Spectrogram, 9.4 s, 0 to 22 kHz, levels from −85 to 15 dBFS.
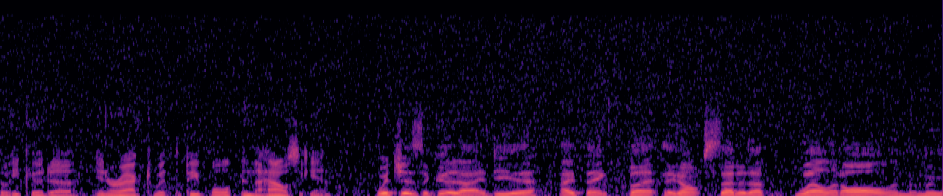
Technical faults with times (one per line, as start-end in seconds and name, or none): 0.00-9.43 overdone noise removal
